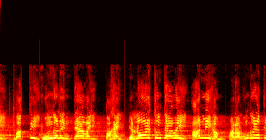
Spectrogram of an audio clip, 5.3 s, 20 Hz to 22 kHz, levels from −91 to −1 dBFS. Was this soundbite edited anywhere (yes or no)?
yes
